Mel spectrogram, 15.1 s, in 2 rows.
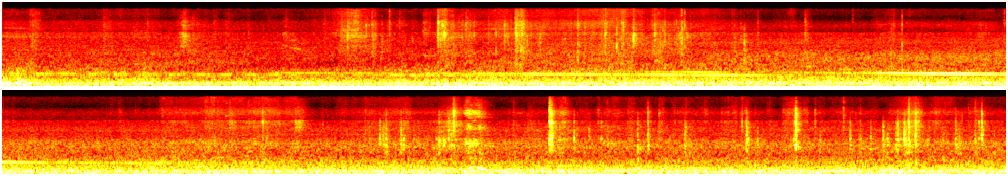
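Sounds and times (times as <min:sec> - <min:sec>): train running gear rumble: 0:00.0 - 0:15.0.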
